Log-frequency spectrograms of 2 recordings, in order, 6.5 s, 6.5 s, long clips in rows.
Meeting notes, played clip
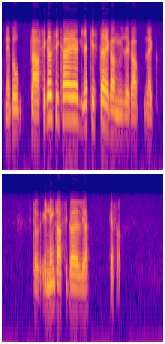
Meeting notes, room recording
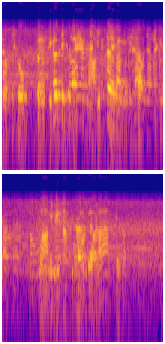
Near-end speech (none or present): present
